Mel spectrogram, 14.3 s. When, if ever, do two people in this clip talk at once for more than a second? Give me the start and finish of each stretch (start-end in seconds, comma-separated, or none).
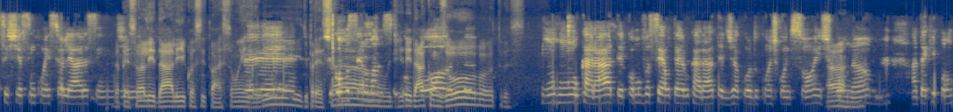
4.8-7.0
